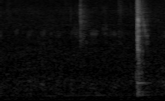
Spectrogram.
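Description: Near silence, broken about three-quarters of the way through by one short, faint snap: a recurve bow being shot, the string releasing the arrow.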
